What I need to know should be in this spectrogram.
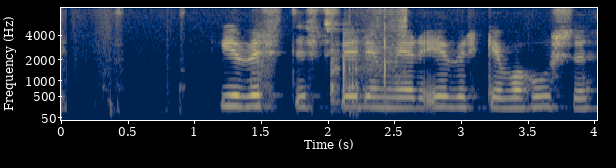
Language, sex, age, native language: Icelandic, female, 11, Icelandic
